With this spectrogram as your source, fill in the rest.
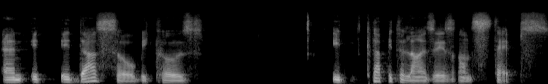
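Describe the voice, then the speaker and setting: The speech comes very slowly with a French accent, broken by long, frequent pauses. The sound is dry and close, with no echo. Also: man, very deep, low pitch for a man. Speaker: clinical psychologist. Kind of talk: interview. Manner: halting.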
